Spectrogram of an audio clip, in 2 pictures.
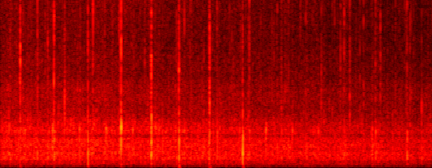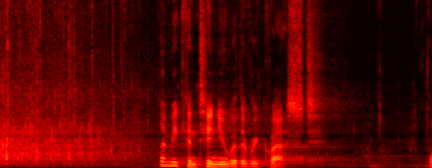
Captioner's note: applause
